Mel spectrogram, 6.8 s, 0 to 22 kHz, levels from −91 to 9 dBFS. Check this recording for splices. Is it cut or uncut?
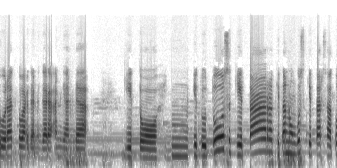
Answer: uncut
